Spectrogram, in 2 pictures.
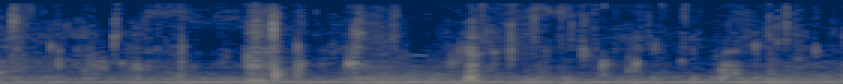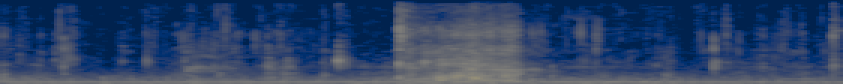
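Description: Cooked rose hip mash being pressed through a wire-mesh sieve with a spoon, thick juice dripping into a stainless steel bowl, with scattered light clicks and a short louder squishing rush about five seconds in.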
